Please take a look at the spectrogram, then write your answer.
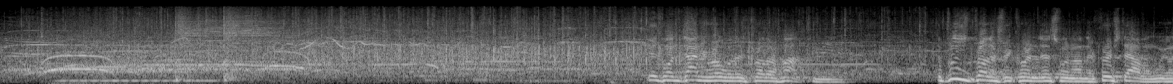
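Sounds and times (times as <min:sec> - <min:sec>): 
whoops and cheers: 0:00.0 - 0:06.5
crowd clapping for a performer: 0:00.0 - 0:11.7
speech: 0:06.5 - 0:08.6, 0:09.4 - 0:11.7.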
